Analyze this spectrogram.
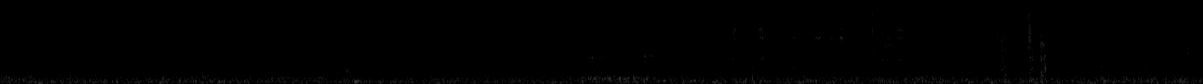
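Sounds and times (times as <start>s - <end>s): paper page rustling: 7.3s - 10.6s.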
